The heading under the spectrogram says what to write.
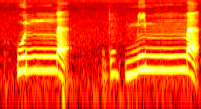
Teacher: Wajib dengung ketika mana nun sabdu dan mim bersabdu. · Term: wajibul gunnah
